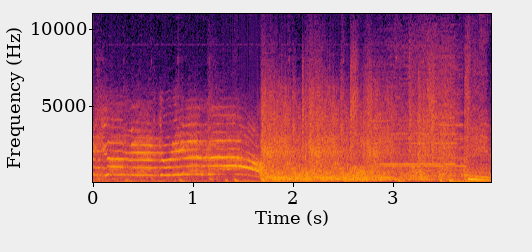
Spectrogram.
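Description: Gunfire in a TV drama trailer erupts as a loud, sustained burst of crashing blasts that cut off a held tone, filling the rest of the moment with dense, booming noise.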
